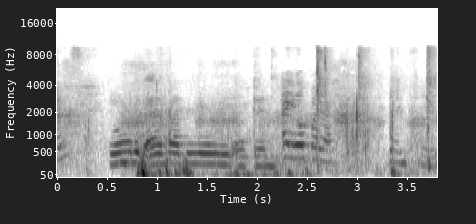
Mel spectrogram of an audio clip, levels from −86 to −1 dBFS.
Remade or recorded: recorded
